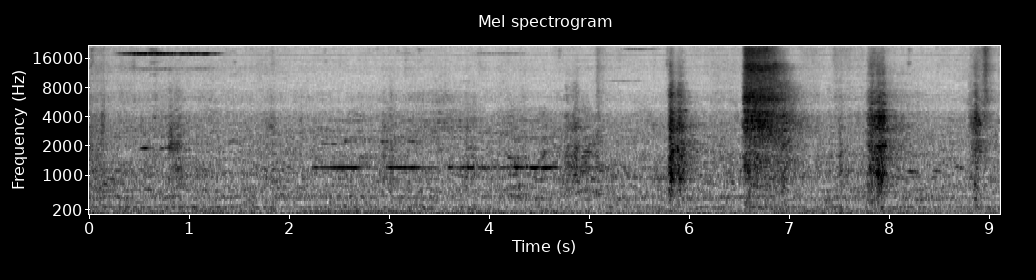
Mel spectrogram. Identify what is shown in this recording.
unidentified alert signal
